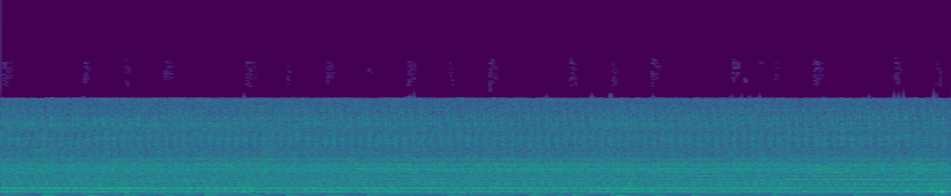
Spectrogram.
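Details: Honda Freed with a flat battery after ten idle days, started with an Amazon jump starter: steady even idle, smooth low throb, no knocks or misses. Normal idle.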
